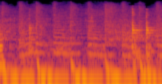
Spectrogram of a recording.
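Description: Background electronic music with a steady bass beat, over a wooden spatula stirring meat in a frying pan, with a few short clicks near the end.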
